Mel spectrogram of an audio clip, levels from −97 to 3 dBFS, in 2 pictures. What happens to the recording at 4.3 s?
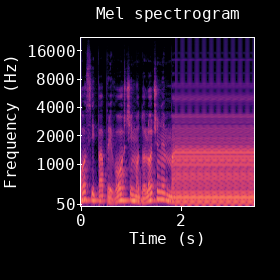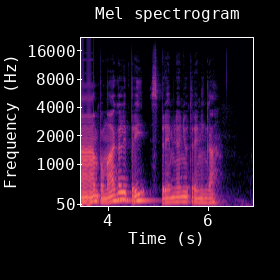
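Nothing goes wrong at 4.3 s; the audio runs through that moment intact, with no dropout, click or distortion.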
